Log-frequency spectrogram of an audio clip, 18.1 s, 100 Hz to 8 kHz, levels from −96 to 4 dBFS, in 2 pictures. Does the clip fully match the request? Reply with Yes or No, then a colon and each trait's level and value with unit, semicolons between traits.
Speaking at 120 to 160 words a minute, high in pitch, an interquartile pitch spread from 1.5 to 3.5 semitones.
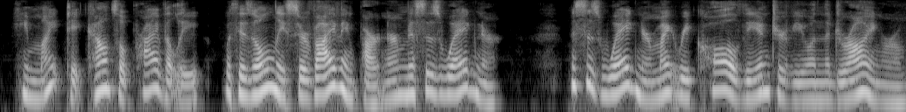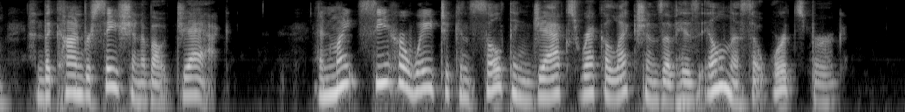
No: slow, 135 wpm; high, 195 Hz; wide, 5.6 semitones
